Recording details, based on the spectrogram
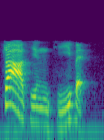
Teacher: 这个经呢是一个和，是个虚词，所以呢读这个轻声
